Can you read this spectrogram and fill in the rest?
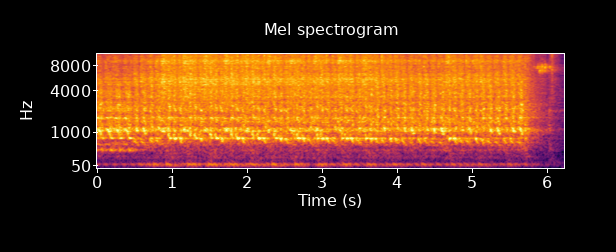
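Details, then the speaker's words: Fiat Punto GT long unused; engine runs unevenly for several seconds then dies out, stalling shortly after starting; owner suspects it ran out of fuel or the fuel is bad; engine stalls after starting. "Okay, so we got it started. It did cut out again. I'm going to assume that the reason it stopped working is because it's now run out of fuel, or the fuel is dodgy."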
